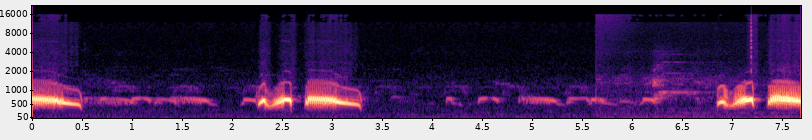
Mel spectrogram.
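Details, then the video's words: Captive lure spotted dove cooing to attract wild doves, phrases of a quick double hoot and a long falling coo separated by quiet low murmuring notes. "chim cu mồi thúc gù bài bản nhất hiện nay, chim cu gáy kích bổi hiệu quả nhất hiện nay"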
